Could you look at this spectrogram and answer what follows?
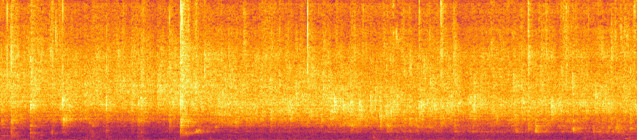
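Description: An egg fries sunny side up in a pan, giving a steady, quiet sizzle with faint crackles and pops throughout and no voices.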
